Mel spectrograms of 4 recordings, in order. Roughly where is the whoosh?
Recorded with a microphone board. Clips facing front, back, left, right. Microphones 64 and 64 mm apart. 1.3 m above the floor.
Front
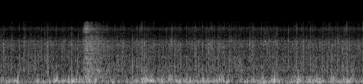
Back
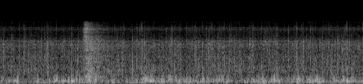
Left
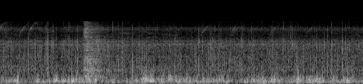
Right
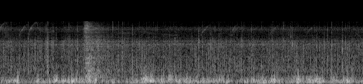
Ahead left.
